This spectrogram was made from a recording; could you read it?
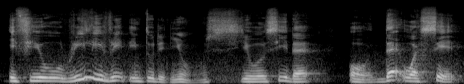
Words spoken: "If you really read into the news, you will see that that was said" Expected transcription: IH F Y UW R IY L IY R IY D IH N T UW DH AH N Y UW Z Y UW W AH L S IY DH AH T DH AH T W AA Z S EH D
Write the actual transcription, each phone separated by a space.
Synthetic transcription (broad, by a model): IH F Y UW R IY L IY R IY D IH N T UW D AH N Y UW S Y UW W AH L S IY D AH T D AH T W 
